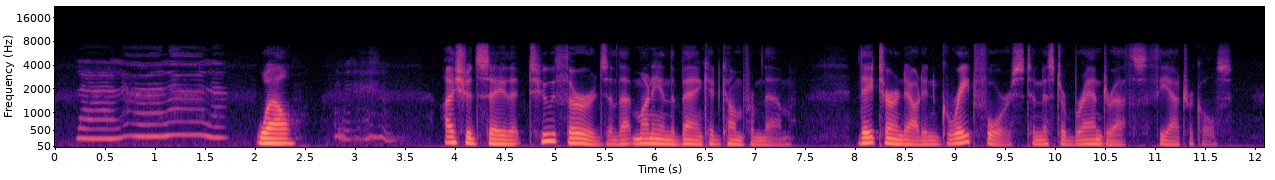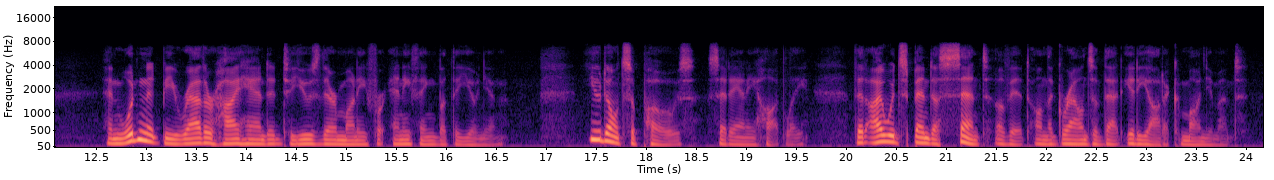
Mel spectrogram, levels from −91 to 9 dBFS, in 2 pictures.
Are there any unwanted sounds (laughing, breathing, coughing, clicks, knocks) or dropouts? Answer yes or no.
yes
